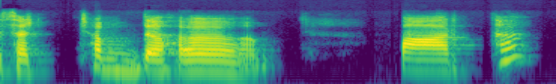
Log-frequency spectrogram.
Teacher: ಸಚ್ಛಬ್ದ ನೋಡಿ, ಚಕ್ಕೆ ದೊಡ್ಡ ಛ ಒತ್ತಿದೆ. ಸಚ್ ಅಲ್ಲಿ ಚ ವ್ಯಂಜನ ಬಂದು ದೊಡ್ಡ ಛ ದೀರ್ಘವಾಗಿ ಉಚ್ಚಾರಣೆ ಆಗುತ್ತೆ.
